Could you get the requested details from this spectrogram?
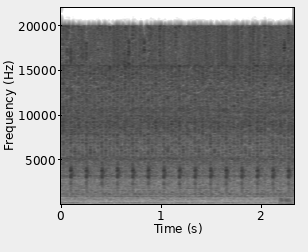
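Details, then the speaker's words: VW Polo Sedan, 99,329 km, cold-start idle warming: sharp even rapid ticking keeping pace with engine speed, knocking less but running heavier; owner thought the oil level had risen; knock, cause unknown. "Как будто все тяжелее и тяжелее работает. Меньше стучит, но такое ощущение, что все тяжелее и тяжелее."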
